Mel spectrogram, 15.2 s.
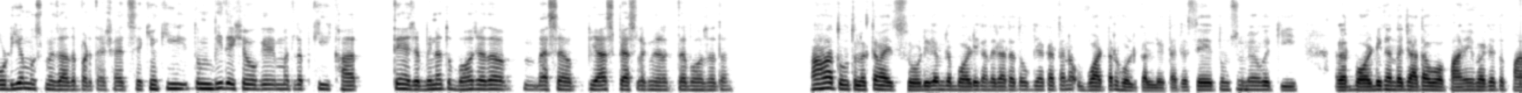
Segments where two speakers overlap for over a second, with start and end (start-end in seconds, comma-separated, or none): none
